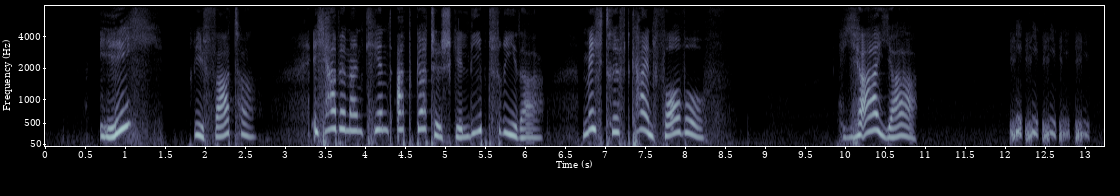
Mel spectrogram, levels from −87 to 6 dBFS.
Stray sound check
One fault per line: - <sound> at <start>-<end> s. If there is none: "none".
- laugh at 12.1-13.1 s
